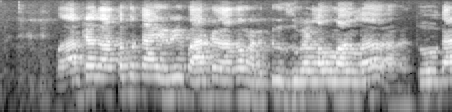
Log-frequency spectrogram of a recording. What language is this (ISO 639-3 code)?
mar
